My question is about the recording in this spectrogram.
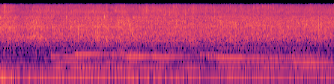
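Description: Potato matchsticks and sliced red onion sizzling in oil in a nonstick pan as they are sautéed over low heat. Soft background music with held notes plays along.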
